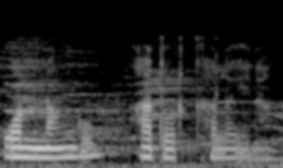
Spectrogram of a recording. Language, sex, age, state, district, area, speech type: Bodo, female, 60+, Assam, Kokrajhar, urban, spontaneous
